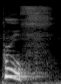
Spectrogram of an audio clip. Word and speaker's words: proof: প্রমাণ শব্দের ইংরেজি প্রুফ, প্রুফ, প্রুফ, PROOF। এখানে সাউন্ড হিসেবে দেখো ফ, ও দুইটা আছে, উ। এখানে আমরা IPS সিম্বল দিয়ে দেখব, এটা লং উ, উ, ঠিক আছে, এটা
